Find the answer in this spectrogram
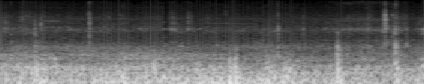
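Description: Low, uneven rumble of wind buffeting the microphone, with a few faint clicks.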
